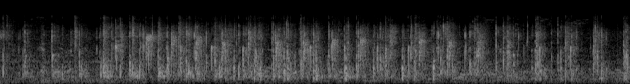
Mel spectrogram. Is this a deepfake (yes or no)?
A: no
